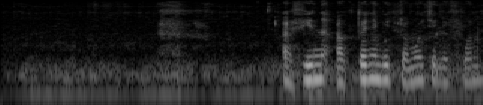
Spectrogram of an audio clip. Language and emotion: Russian, neutral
